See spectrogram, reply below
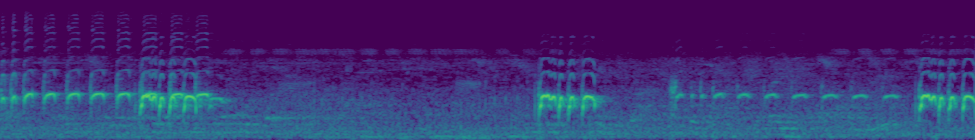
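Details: Local zebra dove calling a rival, used as a lure to provoke other doves into cooing: bursts of rapid, clipped, resonant notes in quick series, loud runs at the start and end with a softer, evenly spaced run between.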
